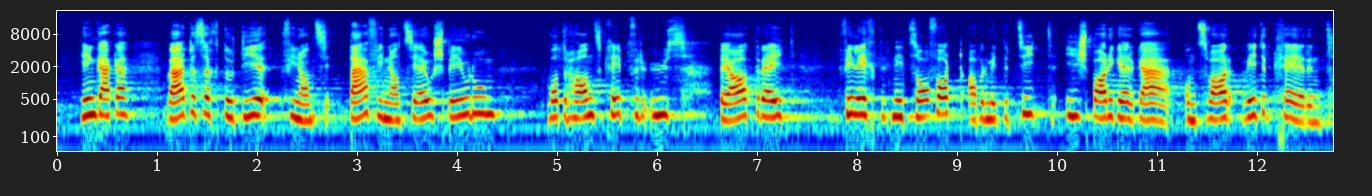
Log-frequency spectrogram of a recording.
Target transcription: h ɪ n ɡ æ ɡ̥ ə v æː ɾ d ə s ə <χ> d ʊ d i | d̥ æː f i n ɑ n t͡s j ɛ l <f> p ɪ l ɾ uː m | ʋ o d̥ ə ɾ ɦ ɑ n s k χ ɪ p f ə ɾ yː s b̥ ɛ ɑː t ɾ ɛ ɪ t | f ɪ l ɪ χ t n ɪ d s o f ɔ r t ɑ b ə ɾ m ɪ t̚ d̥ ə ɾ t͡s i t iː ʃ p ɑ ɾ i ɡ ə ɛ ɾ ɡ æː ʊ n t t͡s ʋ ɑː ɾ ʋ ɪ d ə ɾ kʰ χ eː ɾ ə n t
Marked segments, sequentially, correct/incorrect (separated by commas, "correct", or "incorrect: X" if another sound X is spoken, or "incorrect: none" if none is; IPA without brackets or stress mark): correct, incorrect: ʃ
